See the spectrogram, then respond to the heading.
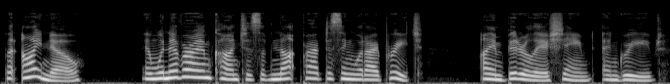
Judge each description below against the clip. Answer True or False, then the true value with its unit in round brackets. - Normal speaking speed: True (180 wpm)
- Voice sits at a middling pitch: False (235 Hz)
